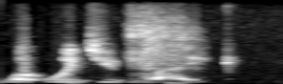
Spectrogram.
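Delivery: alluring, sultry tone. Speaking as a character in a tabletop game after a natural 20, most seductive voice. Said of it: "in my most seductive voice".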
